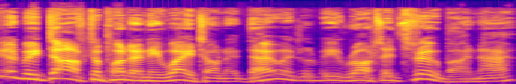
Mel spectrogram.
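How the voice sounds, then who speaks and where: A man's raspy, put-on character voice at medium pitch, fairly quick, with very wide pitch swings and big swings in loudness. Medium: read story. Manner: brusque, irritable.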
